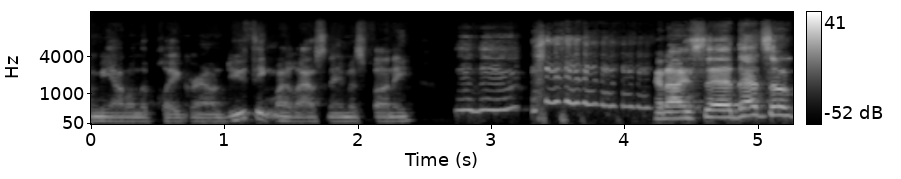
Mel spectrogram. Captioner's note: giggling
